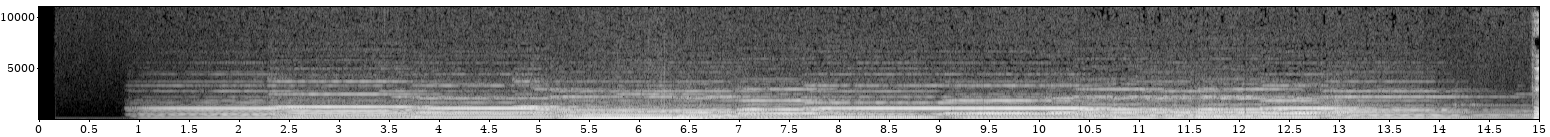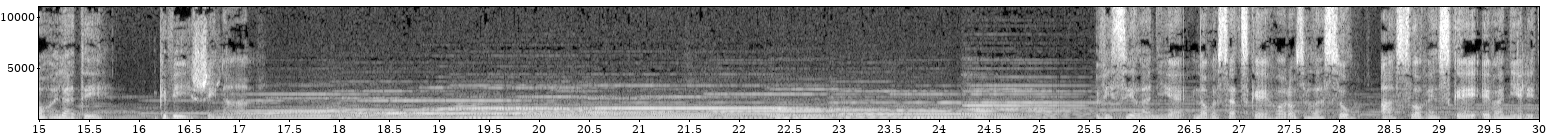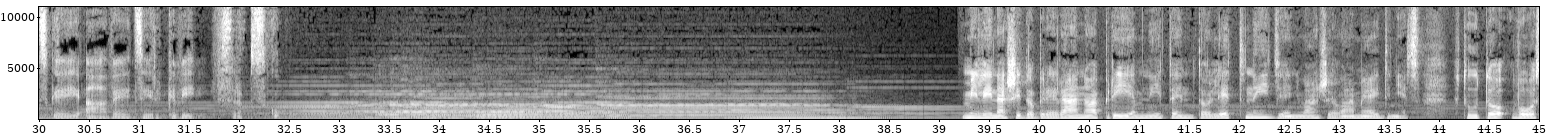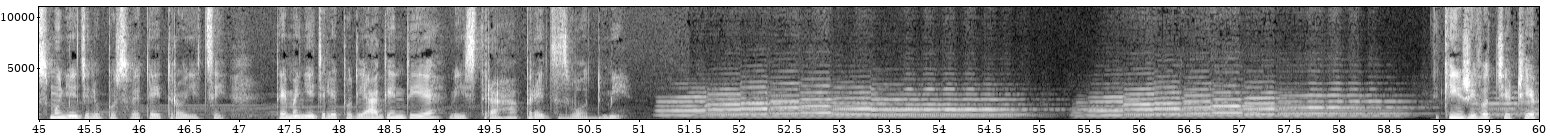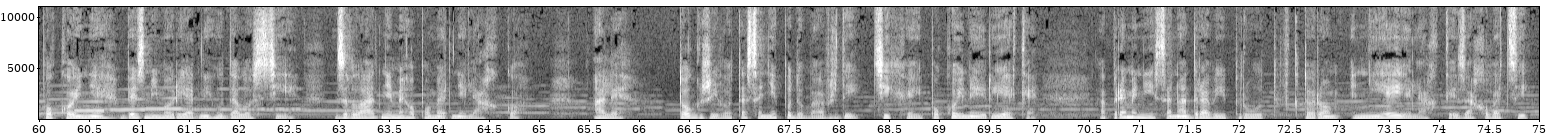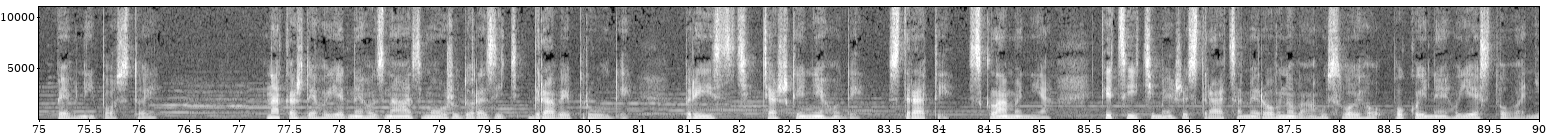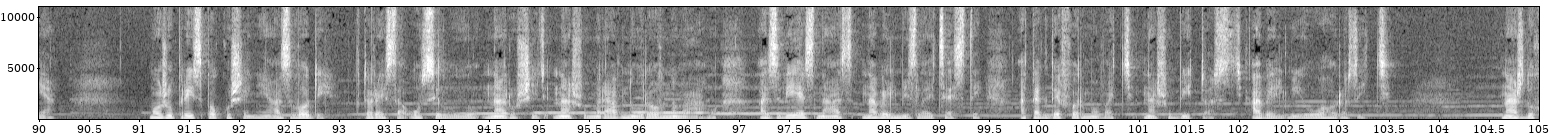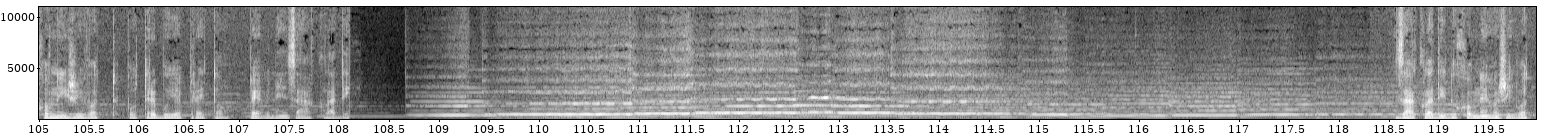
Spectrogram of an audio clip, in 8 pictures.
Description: V duchovnej relácii Pohľady k výšinám Rádia Nový Sad a Slovenskej evanjelickej a.v. cirkvi v Srbsku v túto 8. nedeľu po Svätej Trojici duchovnú úvahou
